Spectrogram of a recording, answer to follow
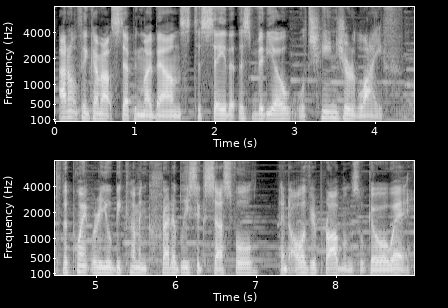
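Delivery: ordinary talk, nothing marked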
